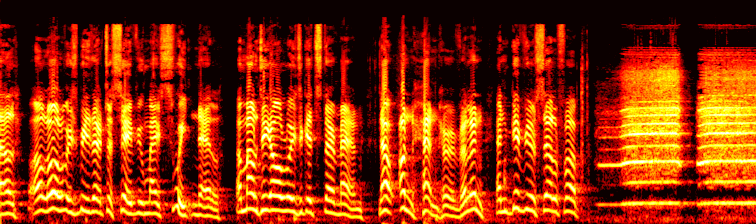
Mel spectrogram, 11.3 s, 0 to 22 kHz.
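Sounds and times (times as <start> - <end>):
speech: 0.0 - 9.6
train whistle blasts: 9.0 - 11.3.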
